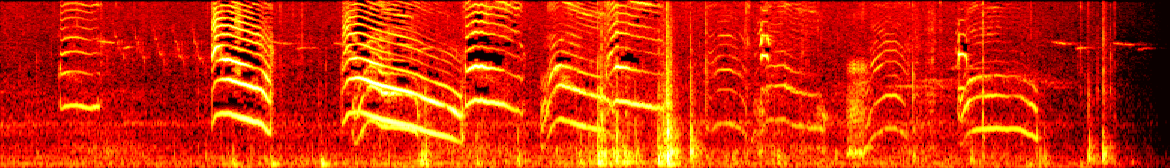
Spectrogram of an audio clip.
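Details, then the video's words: Several Persian kittens calling for their mother indoors, a run of piercing arched meows, some rising then dropping, others short and clipped, coming about once a second with soft thumps between them. "SUARA ANAK KUCING MEMANGGIL INDUKNYA"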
